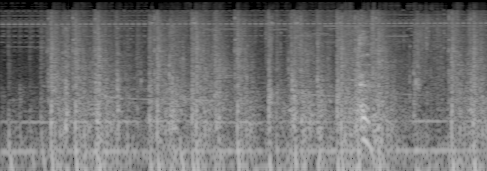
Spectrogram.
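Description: Rapid gunfire in the video game Valorant, a clattering fusillade of close shots in quick bursts with steady intensity over a few seconds, no one speaking.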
